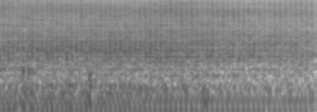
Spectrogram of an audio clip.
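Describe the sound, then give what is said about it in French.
Steady engine drone from a tractor heading back from an orchard loaded with apples, a continuous low throbbing hum with a faint regular pulse that holds even and eases slightly toward the end. “Le tracteur rentre le premier du verger avec les pommes.”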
